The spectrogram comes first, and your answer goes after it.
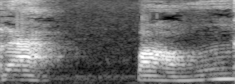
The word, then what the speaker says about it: กระป๋อง: ต้อง คือ ครั้ง ที่ 3 นั่น เอง กระป๋อง สะกด ว่า กอ รอ อะ กระ ปอ ออ งอ ปอง ป๋ม จัตวา ป๋อง อ่าน ว่า กระป๋อง นั่น เอง เรา มา ดู ข้อ สุด ท้าย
